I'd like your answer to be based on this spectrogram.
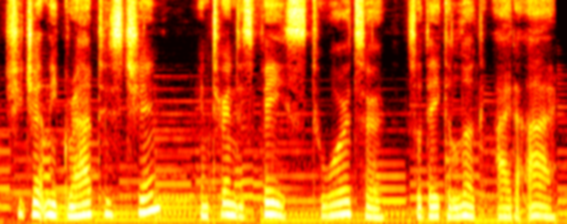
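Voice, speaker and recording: A man reading scripted audiobook narration as a storyteller, measured and with deliberate pauses. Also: medium pitch. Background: guitar music.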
